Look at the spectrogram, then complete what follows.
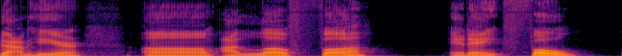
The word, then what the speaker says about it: pho: Um I love pho. It ain't pho. I tell myself that all the time. Cuz it's spelled p h o and sometime I say, I want some pho.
